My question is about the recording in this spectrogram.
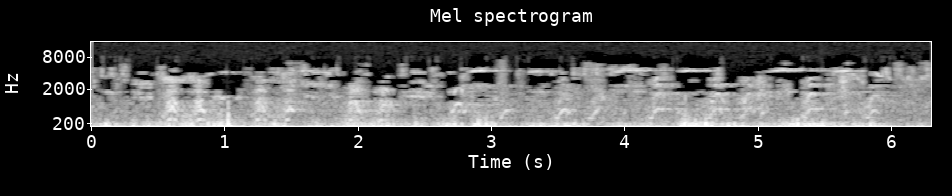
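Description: An animal making short, repeated whimpering and yipping cries, a few each second, over a low rumble.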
